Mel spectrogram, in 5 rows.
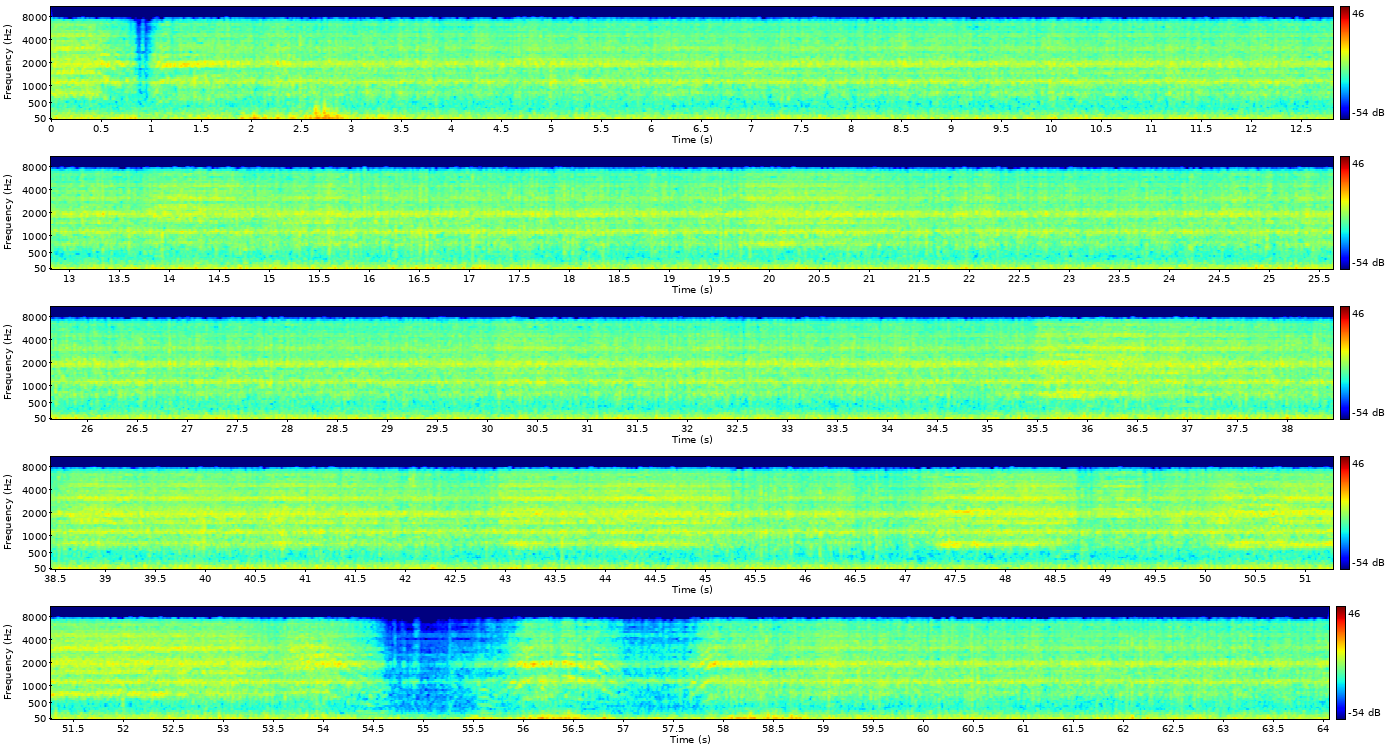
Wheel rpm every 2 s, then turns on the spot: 130, 190, 200, 200, 200, 200, 200, 200, 200, 200, 200, 190, 200, 200, 200, 200, 200, 200, 200, 200, 200, 200, 200, 200, 200, 200, 190, 50, 120, 190, 200, 200.
none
